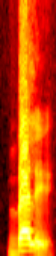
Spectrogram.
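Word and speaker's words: ballet: बैले। क्या कहते हैं? बैले। क्योंकि ये जो डी है ये साइलेंट होता है।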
